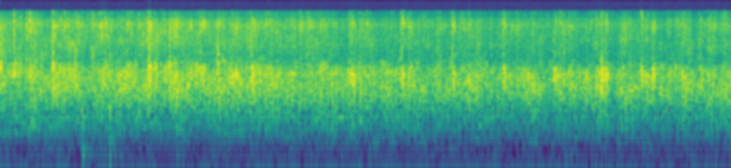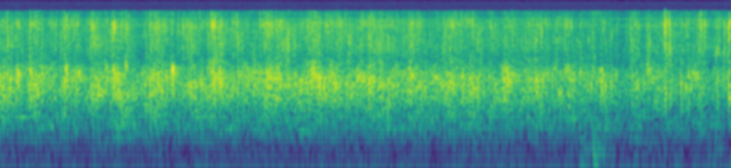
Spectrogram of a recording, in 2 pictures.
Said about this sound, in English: Shall we please rise unto our feet and give the Lord the biggest clap of praise this morning?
